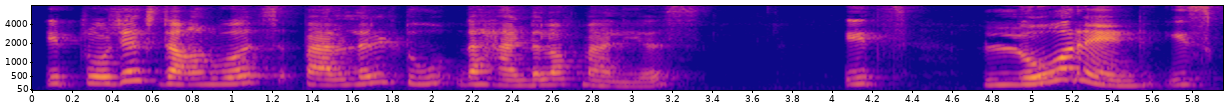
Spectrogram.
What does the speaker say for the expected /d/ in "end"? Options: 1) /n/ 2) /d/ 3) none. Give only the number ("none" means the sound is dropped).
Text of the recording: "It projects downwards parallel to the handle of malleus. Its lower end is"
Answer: 2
